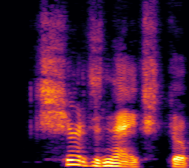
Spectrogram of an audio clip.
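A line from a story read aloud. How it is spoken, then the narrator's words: Through gritted teeth. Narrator (Russian): процедил сквозь зубы гражданин в пенсне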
